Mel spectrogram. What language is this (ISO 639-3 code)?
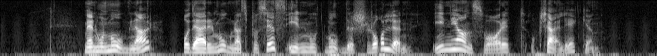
swe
